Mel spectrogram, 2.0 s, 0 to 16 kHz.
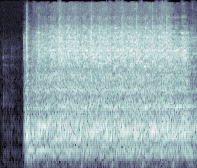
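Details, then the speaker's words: Lawn tractor with an 8 HP Briggs & Stratton engine, being restored after sitting about 40 years, with a brand-new coil and the kill wire not yet connected. The starter turns it with steady, even compression pulses, about six or seven a second, but it never fires. Cranks, no start. "Or it won't start, but it'll crank it over. But I don't have the kill wire on it yet, but there's a brand new coil in here."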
